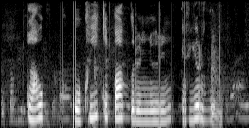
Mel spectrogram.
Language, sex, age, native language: Icelandic, male, 20-29, Icelandic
